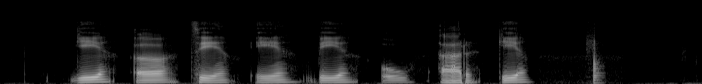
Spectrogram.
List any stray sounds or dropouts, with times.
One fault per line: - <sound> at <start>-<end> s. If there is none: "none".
- thud at 5.9-6.1 s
